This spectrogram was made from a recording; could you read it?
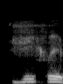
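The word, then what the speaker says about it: giclée: Well, what I do anyway with the paintings, I sell prints with paintings, and they're what's called G clay prints. It says a posh word. It's spelled GYCLEE, and it just means a special kind of print.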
